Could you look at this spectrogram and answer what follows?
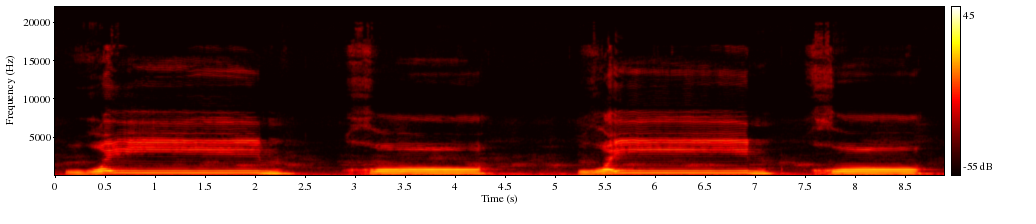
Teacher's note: حلق کے پہلے حصے سے ادا ہوتے ہیں، یعنی شروع والے حصے سے۔ حلق کا وہ حصہ یعنی جو منہ کی طرف ہے، جیسے غین، خا، جیسے غرارہ کرتے ہیں تو آواز نکلتی ہے، ویسے ہی ہم نے آواز نکالنی ہے، جیسے غین اور خا۔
